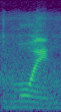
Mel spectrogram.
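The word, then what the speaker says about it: Des Moines: got it for sales so De Moine in Iowa is called De Moine but when I move to Seattle they have a town that's spelled exactly the same way south of Seattle but it is not called de Mo there anybody got any idea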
